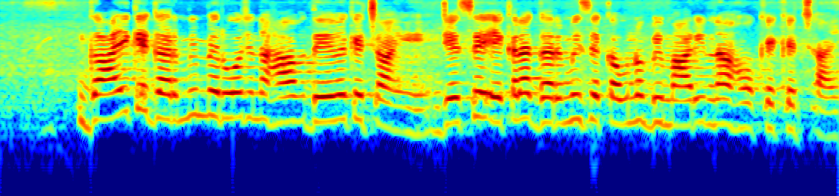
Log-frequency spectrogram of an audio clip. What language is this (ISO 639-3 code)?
bho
